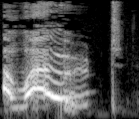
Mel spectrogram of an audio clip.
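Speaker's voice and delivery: high, loud, frantic refusal; hysterical cry. Acted. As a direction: shriek it out in panic. Hysterical youth resisting police.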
